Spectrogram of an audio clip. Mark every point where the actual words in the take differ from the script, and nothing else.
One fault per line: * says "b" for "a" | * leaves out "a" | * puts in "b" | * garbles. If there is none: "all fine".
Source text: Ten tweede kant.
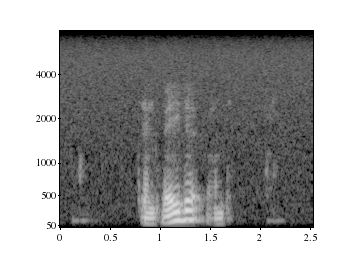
all fine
